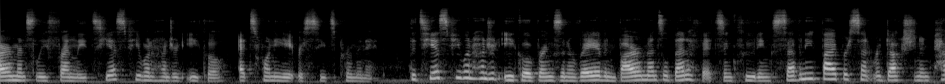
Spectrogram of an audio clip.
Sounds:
speech

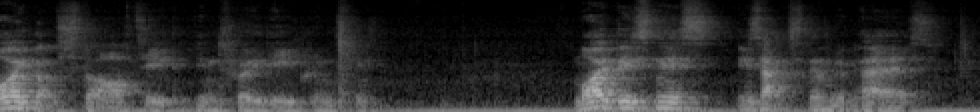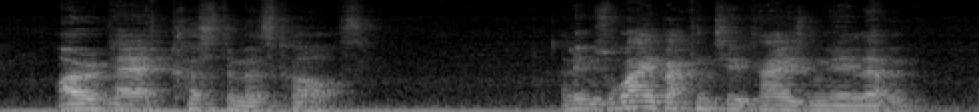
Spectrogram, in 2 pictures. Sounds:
speech

